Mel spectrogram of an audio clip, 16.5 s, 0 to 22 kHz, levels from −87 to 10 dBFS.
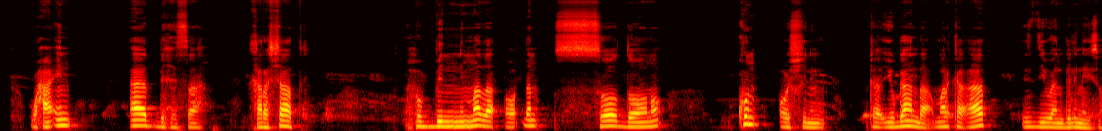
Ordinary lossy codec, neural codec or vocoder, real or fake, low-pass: none; vocoder, 44.1 kHz, 128 mel bands every 256 samples, BigVGAN v2; fake; none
